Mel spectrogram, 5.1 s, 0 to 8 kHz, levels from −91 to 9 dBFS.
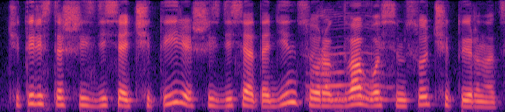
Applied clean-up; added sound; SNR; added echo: none; none; none; none.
